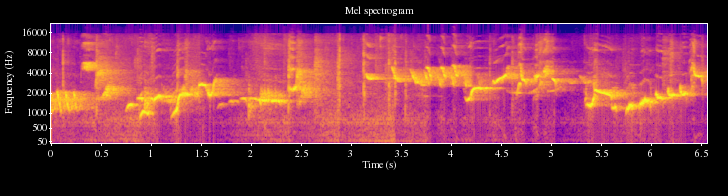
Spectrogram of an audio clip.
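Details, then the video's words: White-rumped shama song used as a lure to stir stressed or silent caged shamas into singing: rich, varied phrases of slurred whistles and sharp chirps, rising and falling, with brief pauses between bursts. "PANCINGAN murai batu STRES dan MALAS BUNYI seketika LANGSUNG nyaut dan GACOR dengar suara INI"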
